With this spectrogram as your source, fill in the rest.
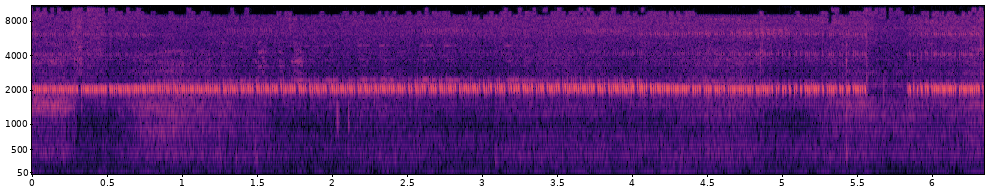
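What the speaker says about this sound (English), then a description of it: "Also a frog that's making a bit of noise here, too." At a dam, a frog calls in a continuous high trill with a constant ring of insects and night ambience around it. A brief dip near the end interrupts the call.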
